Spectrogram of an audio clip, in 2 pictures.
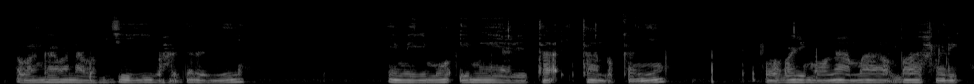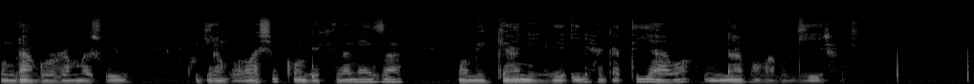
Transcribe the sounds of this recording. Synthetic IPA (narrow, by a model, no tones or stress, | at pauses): aβaŋɡaβanaβabje̞ːjiβaha̰ɡaɾaɾije̞ | miɾimo̞ʔimŋe̞jaɾe̞ːta̰itaːndukʰaɲe̞ | βoβaɾimunaːmaβahaɾikuːndaːŋɡuɾuɾamaʒwi | kuɟiɾaŋɡo̞βaβaʃekuːɱviːkʰanane̞ːza | mumiɡaːniɾe̞ʔiɾihaɡatijaːβo̞naβo̞βaβɡiːɾḁ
